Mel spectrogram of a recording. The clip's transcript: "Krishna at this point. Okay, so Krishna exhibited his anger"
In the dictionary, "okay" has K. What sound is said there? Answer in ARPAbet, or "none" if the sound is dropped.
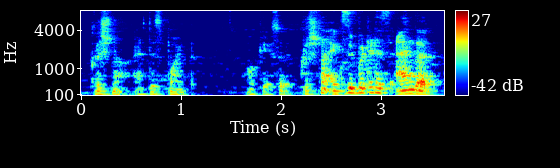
K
